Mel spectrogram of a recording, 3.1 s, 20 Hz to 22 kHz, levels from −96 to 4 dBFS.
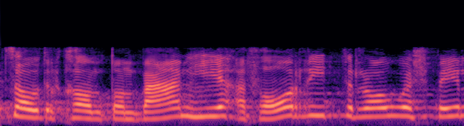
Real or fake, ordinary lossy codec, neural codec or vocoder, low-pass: fake; none; codec, 16 kHz, 4 kbps, FreqCodec, larger model; 5.4 kHz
